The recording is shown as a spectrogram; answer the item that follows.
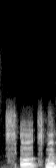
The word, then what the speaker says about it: Sequim: and now he's on the show in his Squim dispensary that's out there in Squim, Washington. Y'all don't know how to spell that.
